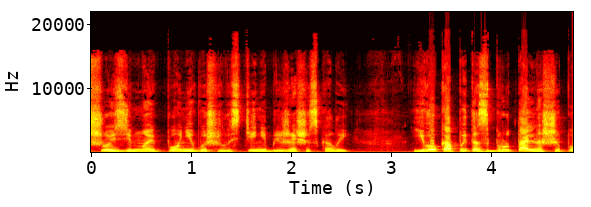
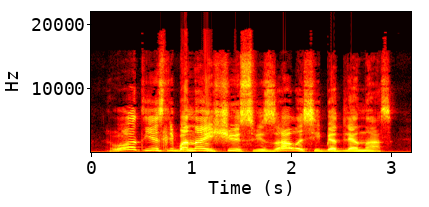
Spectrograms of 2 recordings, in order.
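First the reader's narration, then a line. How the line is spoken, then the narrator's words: Giggling pony. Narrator (Russian): хихикнул вооруженный пони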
